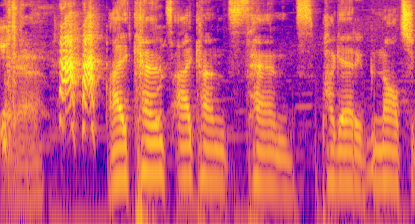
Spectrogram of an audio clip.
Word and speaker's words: gnocchi: I can't stand spaghetti, gnocchi. Gnocchi is something that is gnocchi. That's the real pronunciation, but yeah. Gnocchi. Try it again. Gnocchi. That's nice. Because the sound ñ isn't there in English, so also Bologna.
